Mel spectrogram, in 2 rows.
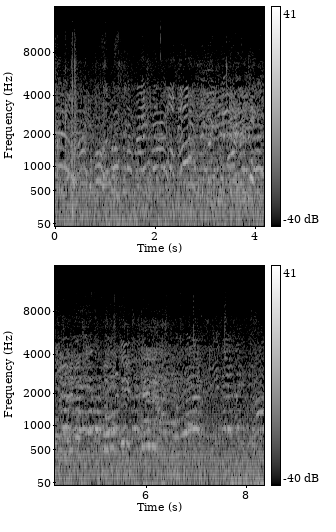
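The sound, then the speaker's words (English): A ballpark crowd cheers and calls out in support early in a baseball game, during an at-bat with the count at 2-2. A dense, steady wash of many voices carries scattered higher shouts rising above it and holds an even loudness throughout. “Here's some good crowd support early on.”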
